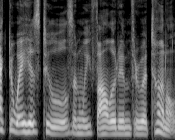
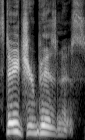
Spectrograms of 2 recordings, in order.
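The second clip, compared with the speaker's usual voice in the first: rumbling troll voice, like a stone giant; 4 dB louder than usual. Narrator reading a troll waiting inside a station entrance, rumbling troll voice. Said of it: "he said in a rumbling voice".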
